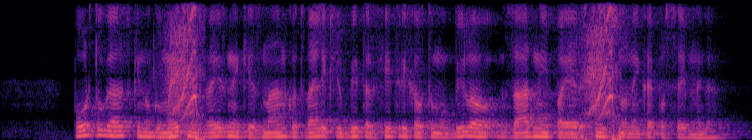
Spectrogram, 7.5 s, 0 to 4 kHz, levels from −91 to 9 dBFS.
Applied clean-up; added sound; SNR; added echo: none; Zipper (clothing); 9 dB; reverberation time 0.5 s.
